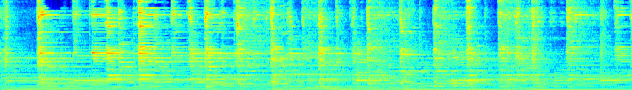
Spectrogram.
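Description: Live country band playing an instrumental stretch with no singing, led by acoustic guitar and pedal steel guitar over bass and drums.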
